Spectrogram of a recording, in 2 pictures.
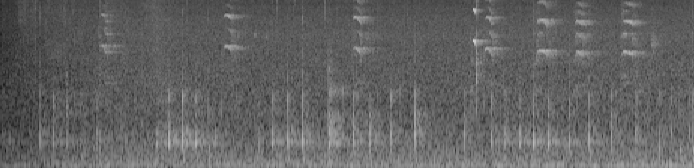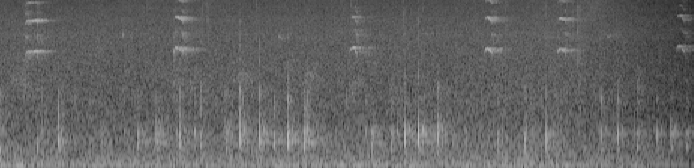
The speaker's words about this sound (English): But if we don't find our American three-toed woodpecker, we're surrounded by plenty of other woodpeckers tapping and squeaking away.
